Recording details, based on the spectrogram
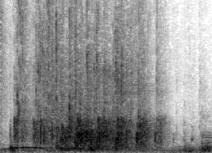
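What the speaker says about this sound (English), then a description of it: "Give a round of applause." An audience at a public health summit session applauds a presenter after an introduction, with steady broadband clapping that holds throughout and fades slightly at the end.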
